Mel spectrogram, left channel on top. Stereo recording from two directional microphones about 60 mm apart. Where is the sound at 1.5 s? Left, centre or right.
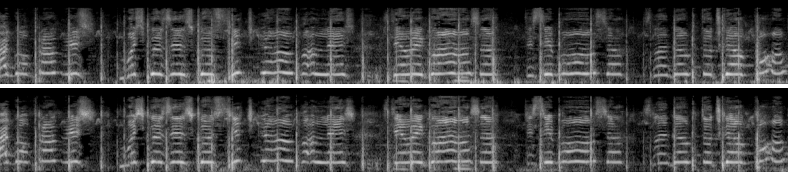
Left.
